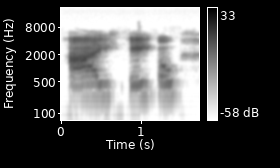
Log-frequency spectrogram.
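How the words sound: The vowels are pronounced the English way. The speaker calls it wrong. "you shouldn't pronounce like I A O, not in English"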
